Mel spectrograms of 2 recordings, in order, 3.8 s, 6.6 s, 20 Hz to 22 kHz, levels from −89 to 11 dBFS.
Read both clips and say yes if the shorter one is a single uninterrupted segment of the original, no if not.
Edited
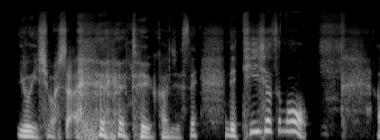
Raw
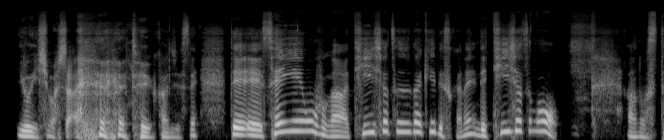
no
